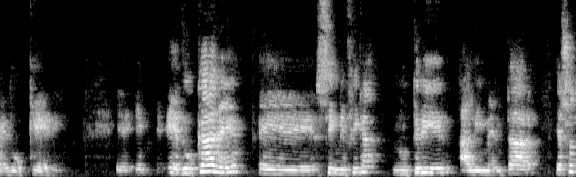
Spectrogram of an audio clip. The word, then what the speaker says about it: educere: educare y de educere, educere, que en latín se pronunciaría, digo yo, se pronunciaría algo así como eduquere.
